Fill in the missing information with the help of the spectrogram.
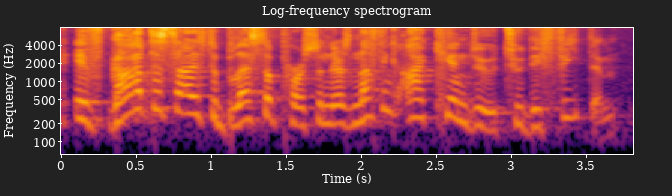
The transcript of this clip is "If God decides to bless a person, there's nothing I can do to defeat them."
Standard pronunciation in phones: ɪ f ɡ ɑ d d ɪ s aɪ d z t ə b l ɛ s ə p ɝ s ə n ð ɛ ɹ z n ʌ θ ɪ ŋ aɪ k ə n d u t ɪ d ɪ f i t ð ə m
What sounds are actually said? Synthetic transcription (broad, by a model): ɪ f ɡ ɑ d d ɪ s aɪ d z t ə b l ɛ s ə p ɝ s ə n ð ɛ ɹ z n ʌ θ ɪ ŋ aɪ k ə n d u t ɪ d ɪ f i t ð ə m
